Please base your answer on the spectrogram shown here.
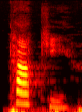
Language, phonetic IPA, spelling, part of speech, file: Polish, [ˈtaci], taki, pronoun / conjunction, Pl-taki.ogg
